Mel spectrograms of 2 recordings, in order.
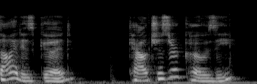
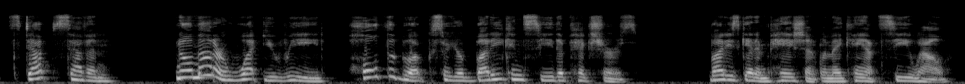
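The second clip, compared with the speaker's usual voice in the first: usual speaking voice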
